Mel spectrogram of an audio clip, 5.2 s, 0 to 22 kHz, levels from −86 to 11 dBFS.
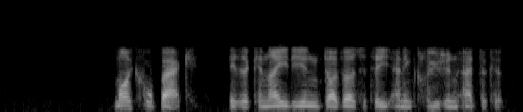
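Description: Thin, buzzy, band-limited speech runs through the whole clip, with nothing below about 150 Hz or above 3.6 kHz, and the voice has a plainly audible synthetic edge. That is the AMR narrowband mobile codec: 8 kHz sampling and a coarse pulse-driven vocal-tract model, at a coding rate the sound suggests is about 10 kbps. Brief dips or warbles occur at 1.40 to 1.52 s, which fits two lost 20 ms frames, and at 4.24 to 4.39 s, just after "diversity and", which fits one. These are lost AMR speech frames: the decoder filled each gap by repeating the last good pitch and filter settings at reduced gain.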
